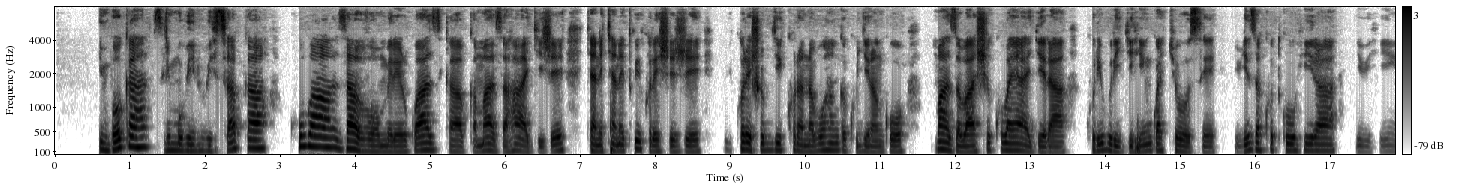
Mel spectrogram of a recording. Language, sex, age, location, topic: Kinyarwanda, male, 18-24, Kigali, agriculture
